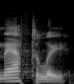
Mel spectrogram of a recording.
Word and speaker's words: Naphtali: Zebulun and Naphtali.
